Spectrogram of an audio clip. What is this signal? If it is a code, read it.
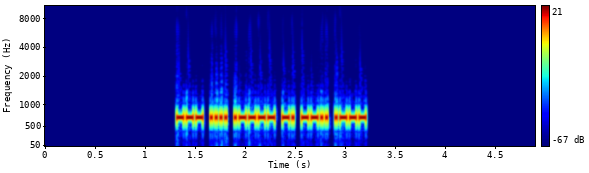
Morse code, heard as a keyed tone, about 52 wpm, 700 Hz. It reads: OH1NZJ
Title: DXCC-100 Call Signs - 6 Characters - 50wpm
